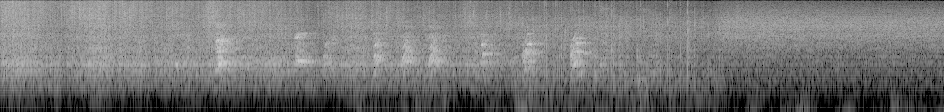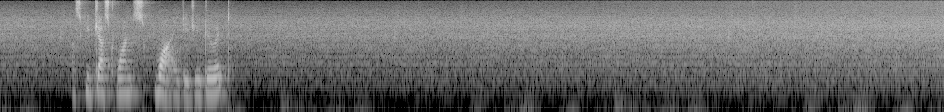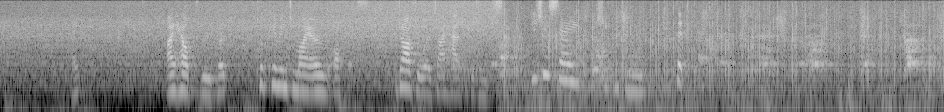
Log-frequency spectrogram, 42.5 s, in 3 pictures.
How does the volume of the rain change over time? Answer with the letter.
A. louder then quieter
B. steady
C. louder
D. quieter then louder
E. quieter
D.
